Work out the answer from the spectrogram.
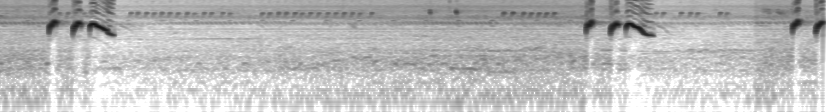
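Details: Female red-whiskered bulbul calling cheerfully to encourage males to sing. Bright, slurred three-note phrases, falling at the end, come in short bursts about five seconds apart, then a brief two-note fragment. A steady high whine and fast, faint ticking continue behind.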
